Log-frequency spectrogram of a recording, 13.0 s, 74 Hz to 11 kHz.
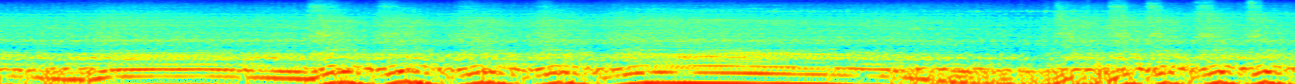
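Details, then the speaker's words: Renault 5 GT Turbo engine in a van, first run after unlocking ignition angle, only about 30 seconds running: revs rise and fall unevenly with a ragged, hunting note at idle and blips; rough, untuned running. "oh mate all right so it definitely needs some work but that is the most promising sound I've heard all day"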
